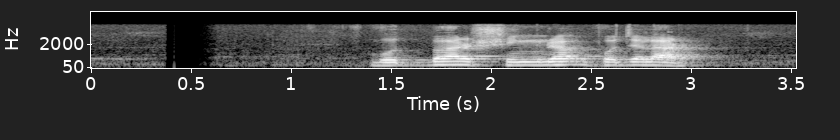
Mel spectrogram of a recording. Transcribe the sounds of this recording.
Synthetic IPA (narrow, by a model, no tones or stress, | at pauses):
bud̪̚baɾʃiŋɾaupod͡ʑelaɾ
